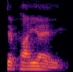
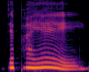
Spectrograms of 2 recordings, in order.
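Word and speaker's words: Depailler: And I can tell you how that's pronounced because I have heard it pronounced in old formula. Depay. Depay. Very French.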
